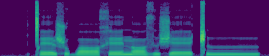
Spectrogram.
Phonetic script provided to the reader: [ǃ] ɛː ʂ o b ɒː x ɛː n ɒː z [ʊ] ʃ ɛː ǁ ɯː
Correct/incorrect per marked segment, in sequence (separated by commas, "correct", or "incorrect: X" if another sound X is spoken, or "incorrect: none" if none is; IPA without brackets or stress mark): incorrect: ǀ, incorrect: ɯ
